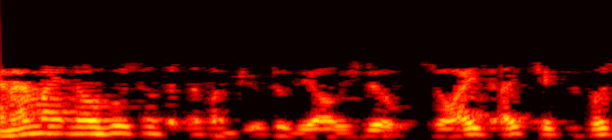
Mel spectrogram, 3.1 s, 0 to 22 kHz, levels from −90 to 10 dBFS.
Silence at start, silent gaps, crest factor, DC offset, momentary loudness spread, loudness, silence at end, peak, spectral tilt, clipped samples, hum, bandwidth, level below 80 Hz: 0 s; none; 16 dB; under 0.1%; 14 LU; -27 LUFS; 0 s; -10 dBFS; -11 dB/octave; under 0.1%; none; 3.6 kHz; -78 dBFS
